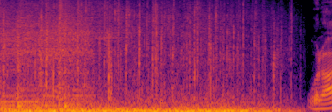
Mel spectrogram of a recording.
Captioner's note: flames crackling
